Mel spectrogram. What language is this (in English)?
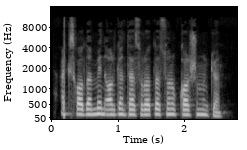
Uzbek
